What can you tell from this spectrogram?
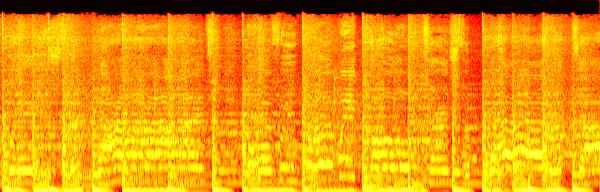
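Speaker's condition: No condition

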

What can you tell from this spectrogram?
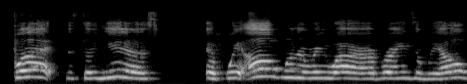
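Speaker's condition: Cerebral palsy; from birth

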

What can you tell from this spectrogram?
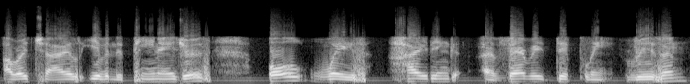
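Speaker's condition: No condition

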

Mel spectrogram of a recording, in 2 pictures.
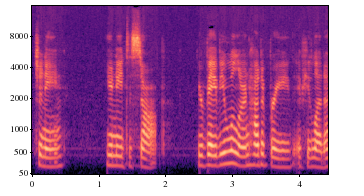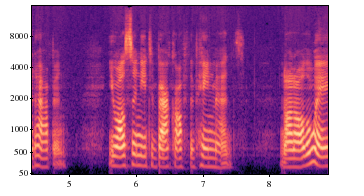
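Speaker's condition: Bilateral cleft lip and palate; congenital

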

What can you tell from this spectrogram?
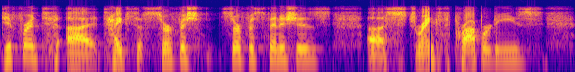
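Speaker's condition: No condition

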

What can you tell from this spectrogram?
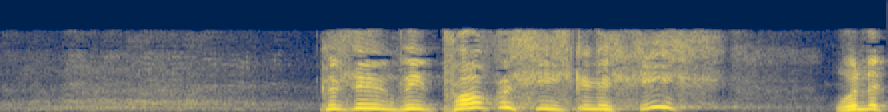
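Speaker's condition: Cleft palate, Pierre Robin syndrome

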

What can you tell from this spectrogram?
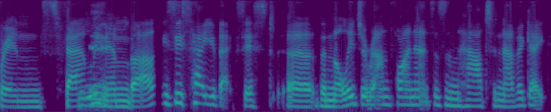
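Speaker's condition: No condition

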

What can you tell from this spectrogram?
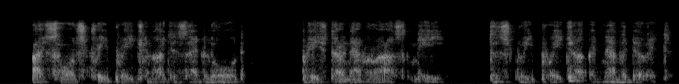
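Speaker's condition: Laryngectomy after cancer; speaks and street preaches without voice box

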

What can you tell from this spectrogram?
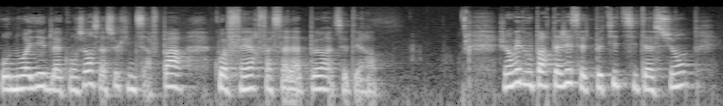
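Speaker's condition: No condition

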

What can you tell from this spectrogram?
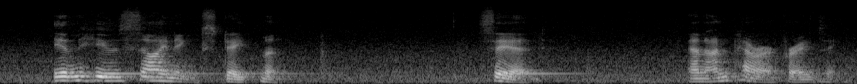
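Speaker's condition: Spasmodic dysphonia; throat cancer suspected

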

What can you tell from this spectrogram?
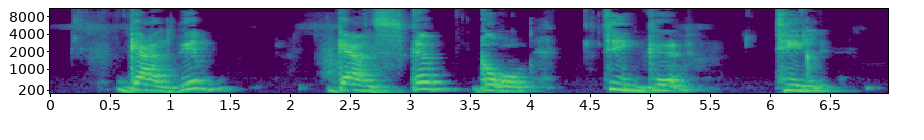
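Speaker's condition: Aphasia; at onset could not speak at all

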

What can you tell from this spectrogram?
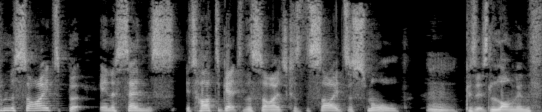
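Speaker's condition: No condition

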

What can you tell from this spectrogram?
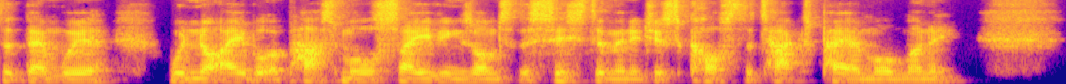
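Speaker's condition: No condition

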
